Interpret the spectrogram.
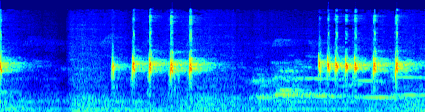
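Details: Yellow-vented bulbul, whose calling is said to set other bulbuls answering. Two quick runs of sharp, bright chips, about four to six notes each, a faint whistle between them, and a low hum throughout.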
